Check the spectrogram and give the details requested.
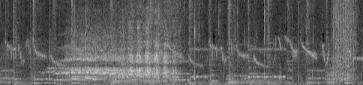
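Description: A horse whinny sound effect about a second and a half in, over cheerful background music, with a short noisy burst near the end.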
